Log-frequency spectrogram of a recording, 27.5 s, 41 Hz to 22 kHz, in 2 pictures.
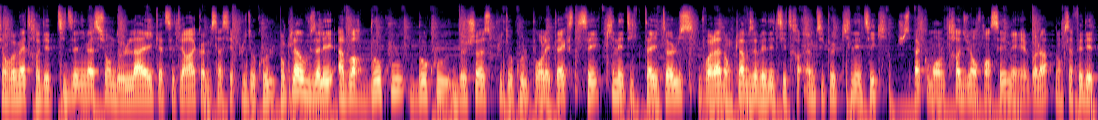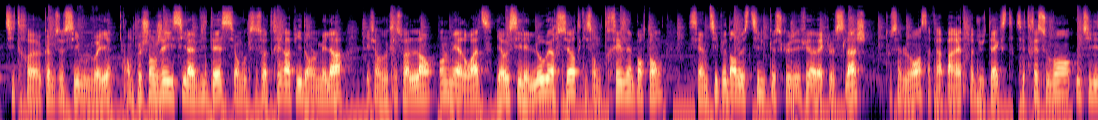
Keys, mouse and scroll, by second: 1.7-2.2 scroll up 2, 2.2-3.4 scroll down 4, 3.5-5.5 scroll down 8, 6.5-8.6 scroll down 1, 8.7-10.7 scroll up 1, 11.6 click, 13.3-17.5 scroll down 1, 20.5 click, 26.3 middle click.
